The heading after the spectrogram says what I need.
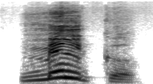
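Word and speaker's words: milk: एम आई एल के के से पहले एल है लेकिन एल का उच्चारण होगा मिल्क एस आई एल के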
